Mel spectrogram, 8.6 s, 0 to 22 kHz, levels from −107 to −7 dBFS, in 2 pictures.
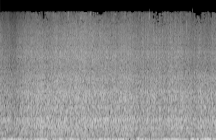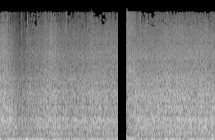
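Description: The audio cuts out abruptly at 6.68 s and stays silent until 6.85 s, a gap of about 176 ms. This playback stall was likely caused by the player's buffer running dry or its output thread being blocked, leaving nothing to send to the output. On a waveform it appears as a flat line cutting into otherwise continuous material, and on a spectrogram as a clean vertical band of empty space across all frequencies with sharp edges on both sides. From 6.85 s to 7.03 s the player makes up for the gap with catch-up at higher speed: it resamples its backlog to run at double speed, so the sound is squeezed in time and jumps up by roughly ten semitones before snapping back to normal. On a spectrogram that short stretch shows every component shifted upward and its features compressed horizontally. On the waveform the cycles are visibly packed more tightly until 7.03 s.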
